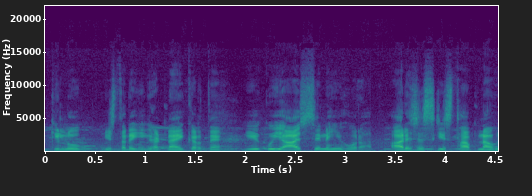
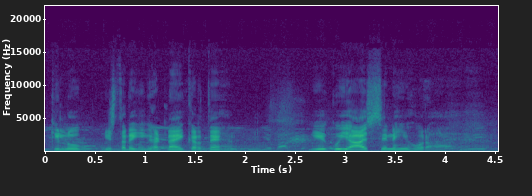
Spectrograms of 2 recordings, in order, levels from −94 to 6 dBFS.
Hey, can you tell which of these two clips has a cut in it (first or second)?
first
